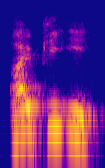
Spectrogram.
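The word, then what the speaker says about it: ipê: are you spelling that ipe with an accent on the e ipe yeah ipe ipe it's beautiful woods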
